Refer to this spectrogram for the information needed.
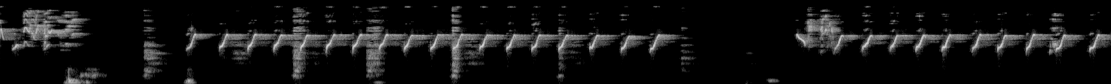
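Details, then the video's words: Bar-winged prinia song used as a lure and as a tutor for other songbirds: a scratchy opening, then two long bursts of rapid descending chirps, about four a second, separated by a short pause, with soft clicks. "Prenjak Lumut Gacor ! Variasi Suara For Murai C Ijo Cungko / Pancingan Prenjak Gacor /Suara Pikat"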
